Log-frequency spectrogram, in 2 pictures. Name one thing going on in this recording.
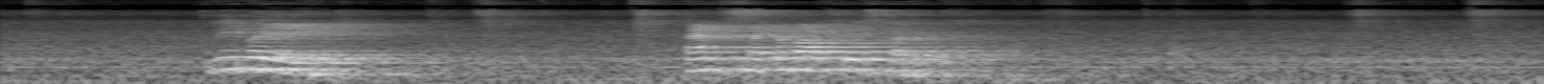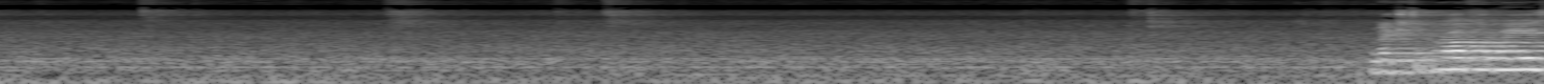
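A man speaks loudly and calmly, close by.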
